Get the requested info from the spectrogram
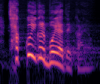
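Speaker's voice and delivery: ordinary talk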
